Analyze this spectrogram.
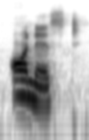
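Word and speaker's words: honest: Students, here are some words जो कि start consonant से होते हैं बट उसका जो प्रोनाउंसिएशन होता है वो वॉवेल होता है. लाइक एन और ऑनेस्ट.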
